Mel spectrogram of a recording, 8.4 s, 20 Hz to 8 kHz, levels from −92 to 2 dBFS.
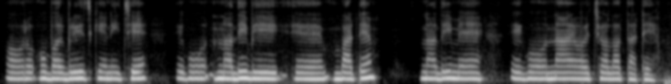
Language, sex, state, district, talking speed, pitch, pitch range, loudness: Bhojpuri, female, Uttar Pradesh, Deoria, 105 wpm, 220 Hz, 215-230 Hz, -22 LUFS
